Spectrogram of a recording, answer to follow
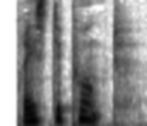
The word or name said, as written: bristepunkt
